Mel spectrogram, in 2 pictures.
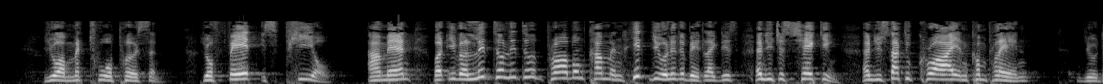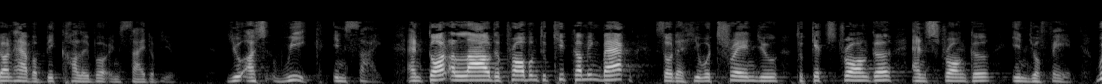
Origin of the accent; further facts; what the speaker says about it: Thailand; born there; English is a second language; I cannot change my accent. Because I was born in Thailand.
